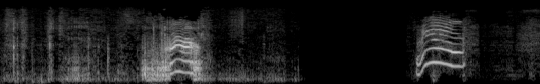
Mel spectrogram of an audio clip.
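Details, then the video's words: Kitten meowing: a rising-then-falling meow partly masked by rustling background noise, then a short clear meow after a pause. "Beautyful Cat cub sound effect"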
